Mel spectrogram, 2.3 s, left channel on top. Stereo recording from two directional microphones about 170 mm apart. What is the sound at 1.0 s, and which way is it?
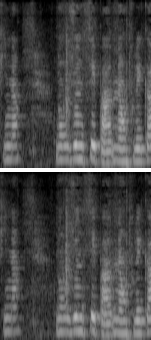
Speech, 40° left (ahead or behind).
